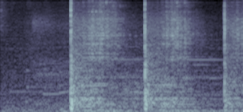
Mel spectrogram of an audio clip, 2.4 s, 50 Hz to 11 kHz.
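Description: Two hammer blows smashing 3D-printed plastic parts on a towel-covered lead block. The first blow is followed by a brief rattle of broken plastic bits.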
